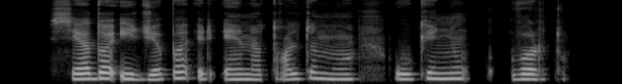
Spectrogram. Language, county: Lithuanian, Alytus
